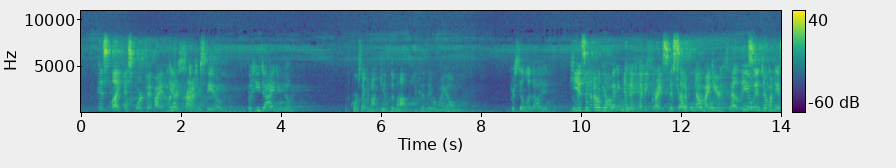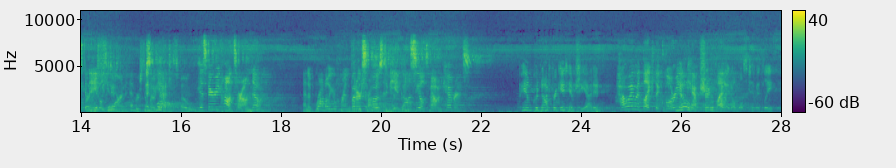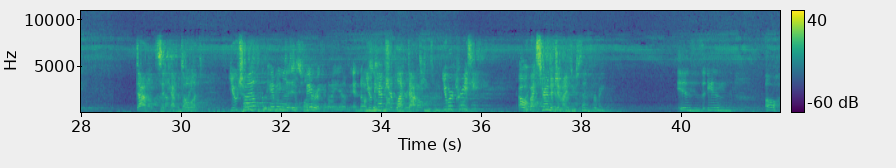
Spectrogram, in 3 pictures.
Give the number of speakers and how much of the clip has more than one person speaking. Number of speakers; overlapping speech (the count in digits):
3, about 43%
